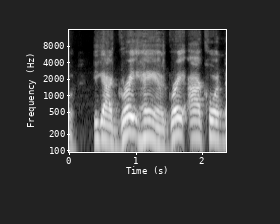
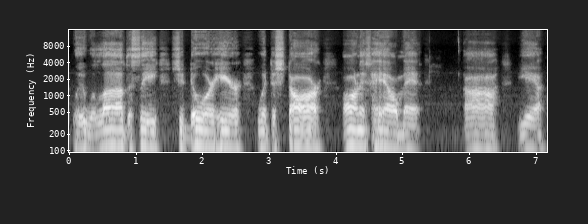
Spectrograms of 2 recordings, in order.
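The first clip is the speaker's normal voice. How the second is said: low, slow drawling team owner voice; a slow, deep mock of the Cowboys owner at the podium; Jerry Jones impression; 7 semitones lower, slower than usual. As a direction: drag the words out like an old Texas owner. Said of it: "That's your boy Jerry Jones".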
